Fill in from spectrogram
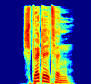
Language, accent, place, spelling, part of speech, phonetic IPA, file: German, Germany, Berlin, spöttelten, verb, [ˈʃpœtl̩tn̩], De-spöttelten.ogg
- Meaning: inflection of spötteln: 1. first/third-person plural preterite 2. first/third-person plural subjunctive II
